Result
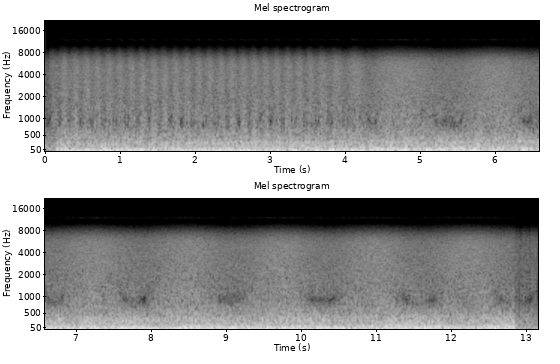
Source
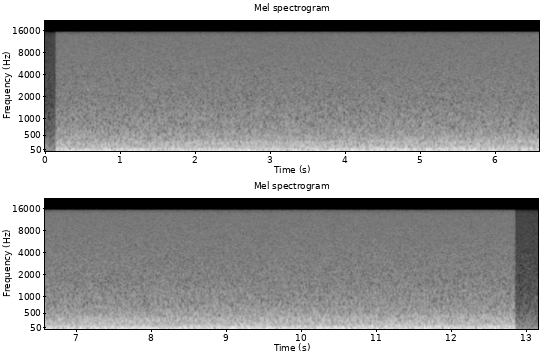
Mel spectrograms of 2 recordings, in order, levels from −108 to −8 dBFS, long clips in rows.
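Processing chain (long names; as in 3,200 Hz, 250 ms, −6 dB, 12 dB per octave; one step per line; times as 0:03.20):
linear delta modulator 32 kbit/s, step −31.5 dBFS
rotating-speaker cabinet horn 6.7 Hz, later 0.8 Hz, at 0:03.56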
